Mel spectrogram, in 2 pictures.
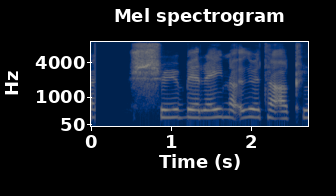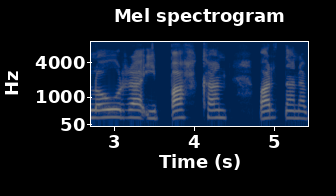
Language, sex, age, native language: Icelandic, male, 12, Icelandic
